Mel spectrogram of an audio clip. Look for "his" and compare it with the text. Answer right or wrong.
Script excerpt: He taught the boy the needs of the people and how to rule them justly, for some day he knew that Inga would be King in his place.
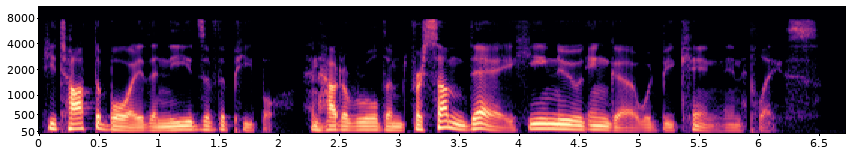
wrong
